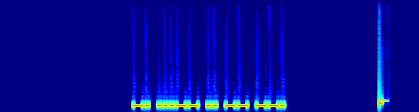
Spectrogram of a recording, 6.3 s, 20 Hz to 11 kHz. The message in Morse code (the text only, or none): N3IMG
